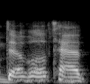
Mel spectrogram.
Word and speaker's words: DBLTAP: It's Double Tap, but it's spelled DBLTAP.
